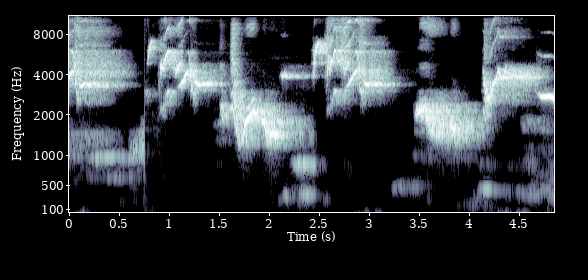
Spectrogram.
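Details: Oriental magpie-robin song used to stir other magpie-robins into calling back; short bright phrases of clear whistles, downward-slurred notes and scratchy trills, separated by brief gaps.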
